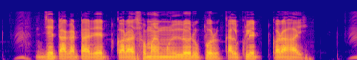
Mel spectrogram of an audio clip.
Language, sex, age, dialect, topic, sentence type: Bengali, male, 18-24, Northern/Varendri, banking, statement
